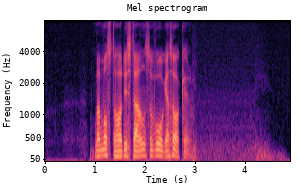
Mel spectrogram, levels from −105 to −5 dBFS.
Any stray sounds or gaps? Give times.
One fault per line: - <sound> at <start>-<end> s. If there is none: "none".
none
